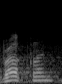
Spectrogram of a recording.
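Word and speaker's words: Brookeland: I'm from Brooklyn, Jasper County, Texas. This is Mr. and he is from Texas. The name of the town is Brooklyn, but it's spelled B-R-O-O-K-E-L-A-N-D.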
